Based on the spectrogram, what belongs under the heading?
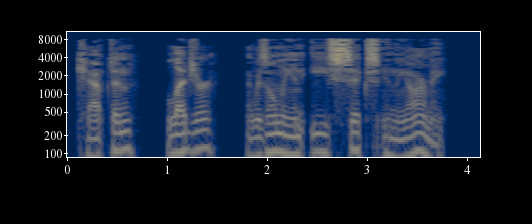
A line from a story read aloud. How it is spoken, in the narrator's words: for a quiet comment, I murmured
